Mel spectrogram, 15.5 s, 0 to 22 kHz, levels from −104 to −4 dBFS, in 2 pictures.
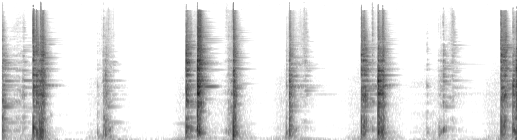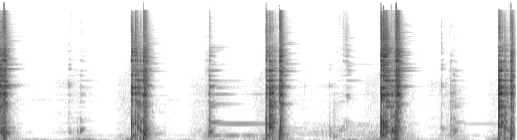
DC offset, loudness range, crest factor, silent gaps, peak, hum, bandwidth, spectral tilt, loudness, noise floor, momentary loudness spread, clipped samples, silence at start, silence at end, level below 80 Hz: under 0.1%; 9 LU; 34 dB; none; 0 dBFS; none; over 20 kHz; -1.5 dB/octave; -28 LUFS; -89 dBFS; 17 LU; under 0.1%; 0.05 s; 0.05 s; -58 dBFS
